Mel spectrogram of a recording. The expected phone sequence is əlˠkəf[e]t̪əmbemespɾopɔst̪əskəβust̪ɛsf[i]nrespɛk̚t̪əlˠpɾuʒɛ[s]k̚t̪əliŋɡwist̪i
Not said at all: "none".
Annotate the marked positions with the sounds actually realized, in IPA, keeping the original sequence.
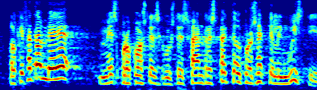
a, a, none

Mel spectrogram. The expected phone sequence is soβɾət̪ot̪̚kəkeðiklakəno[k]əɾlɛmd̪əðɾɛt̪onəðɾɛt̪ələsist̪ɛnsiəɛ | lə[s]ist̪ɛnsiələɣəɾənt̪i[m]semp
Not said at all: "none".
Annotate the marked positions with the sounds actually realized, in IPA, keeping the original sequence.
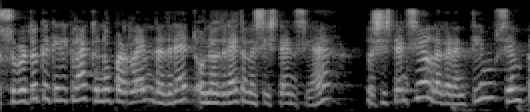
p, s, m

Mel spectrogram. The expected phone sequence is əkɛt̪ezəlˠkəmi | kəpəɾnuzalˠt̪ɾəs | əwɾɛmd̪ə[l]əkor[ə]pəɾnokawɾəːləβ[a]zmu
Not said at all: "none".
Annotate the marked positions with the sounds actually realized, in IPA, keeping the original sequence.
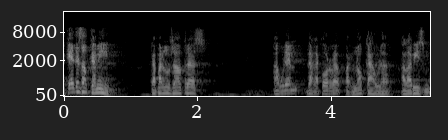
r, ə, i

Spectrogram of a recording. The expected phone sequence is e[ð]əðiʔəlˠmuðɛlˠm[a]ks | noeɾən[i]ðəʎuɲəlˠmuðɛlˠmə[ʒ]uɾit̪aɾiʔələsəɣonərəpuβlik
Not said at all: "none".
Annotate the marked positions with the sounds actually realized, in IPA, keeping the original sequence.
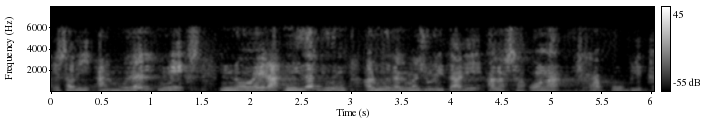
z, i, i, ʒ

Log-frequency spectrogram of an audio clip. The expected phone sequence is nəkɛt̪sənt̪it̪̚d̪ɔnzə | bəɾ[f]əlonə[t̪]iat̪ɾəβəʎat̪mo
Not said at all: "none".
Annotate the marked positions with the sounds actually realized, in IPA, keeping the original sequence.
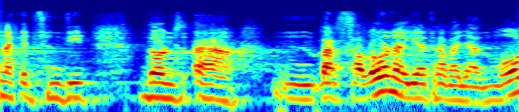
s, none

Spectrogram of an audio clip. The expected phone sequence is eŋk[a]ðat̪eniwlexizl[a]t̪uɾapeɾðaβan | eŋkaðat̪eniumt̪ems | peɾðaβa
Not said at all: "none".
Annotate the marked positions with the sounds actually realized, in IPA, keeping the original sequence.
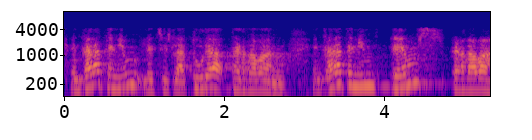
a, a

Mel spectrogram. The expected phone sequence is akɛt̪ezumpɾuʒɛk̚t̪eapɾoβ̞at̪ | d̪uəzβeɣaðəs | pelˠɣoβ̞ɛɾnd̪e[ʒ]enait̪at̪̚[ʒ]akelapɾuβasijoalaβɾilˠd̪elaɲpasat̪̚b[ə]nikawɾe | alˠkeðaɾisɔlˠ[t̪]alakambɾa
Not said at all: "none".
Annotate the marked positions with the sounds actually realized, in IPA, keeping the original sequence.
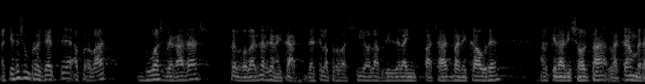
ʒ, ʒ, a, t̪

